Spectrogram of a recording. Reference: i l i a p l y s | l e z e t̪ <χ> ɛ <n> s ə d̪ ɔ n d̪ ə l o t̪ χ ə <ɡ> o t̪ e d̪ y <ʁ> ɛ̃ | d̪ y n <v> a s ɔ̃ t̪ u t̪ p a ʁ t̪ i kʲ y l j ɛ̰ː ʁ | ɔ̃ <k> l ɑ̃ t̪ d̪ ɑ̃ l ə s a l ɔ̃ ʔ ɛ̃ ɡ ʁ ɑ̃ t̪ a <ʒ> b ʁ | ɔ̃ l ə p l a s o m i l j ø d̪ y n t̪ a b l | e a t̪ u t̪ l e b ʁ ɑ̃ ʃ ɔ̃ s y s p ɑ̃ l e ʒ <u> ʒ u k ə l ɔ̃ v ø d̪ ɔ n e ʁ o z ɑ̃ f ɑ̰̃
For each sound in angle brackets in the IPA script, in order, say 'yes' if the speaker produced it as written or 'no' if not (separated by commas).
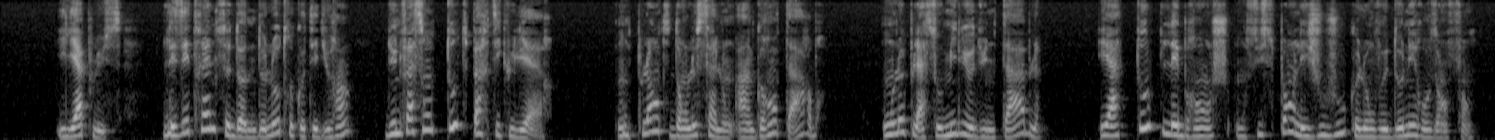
yes, yes, no, yes, no, no, no, yes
